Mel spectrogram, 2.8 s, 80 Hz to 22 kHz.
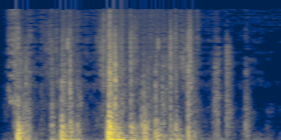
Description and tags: Footsteps-Stairs-Wooden-Hollow-03
This is the sound of someone walking/running up a short flight of wooden basement stairs.
Run, Footstep, Step, Hollow, Wood, Walk, Wooden, Stairs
